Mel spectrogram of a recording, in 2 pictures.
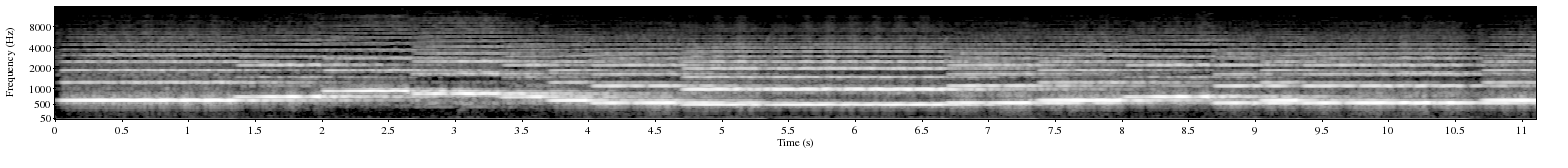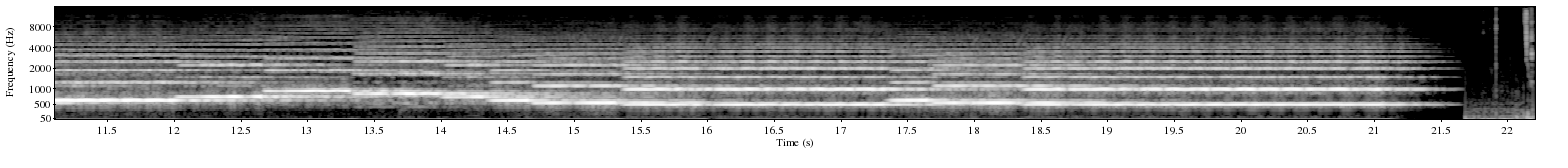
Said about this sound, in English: For, first of all, you can see that the, or you can hear that the flute is the main instrument of the melody, and the strings are playing very faintly below it. But you can still definitely hear them.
